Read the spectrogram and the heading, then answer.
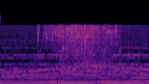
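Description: Liquid is poured as a libation toward the south in a steady, continuous stream for about three seconds, a soft splashing gurgle with no pauses and no voices.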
